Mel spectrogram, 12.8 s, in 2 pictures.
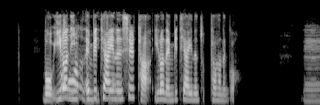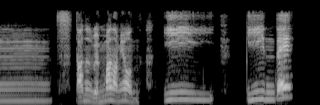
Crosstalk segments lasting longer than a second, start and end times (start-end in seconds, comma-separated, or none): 1.1-2.5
